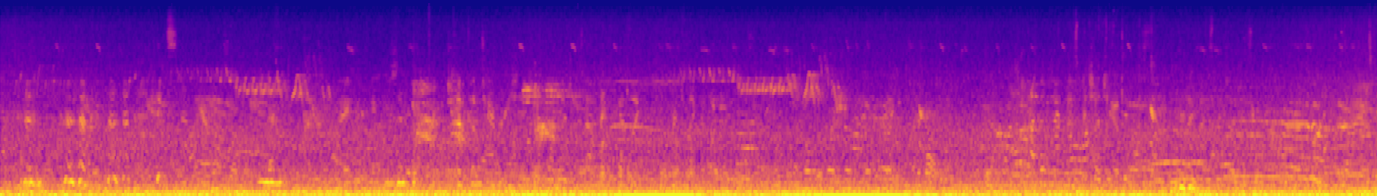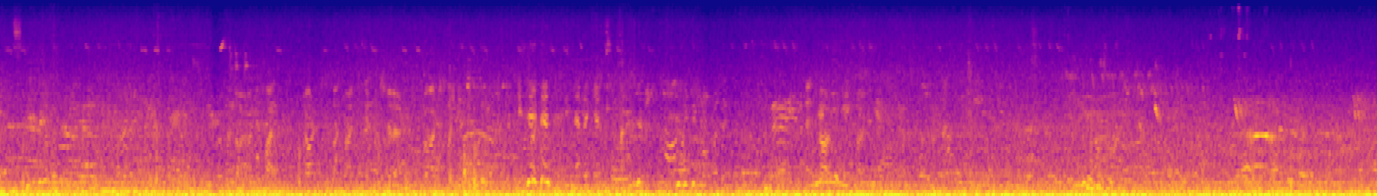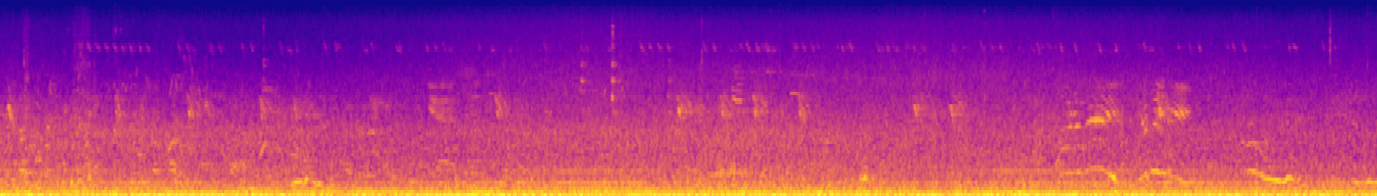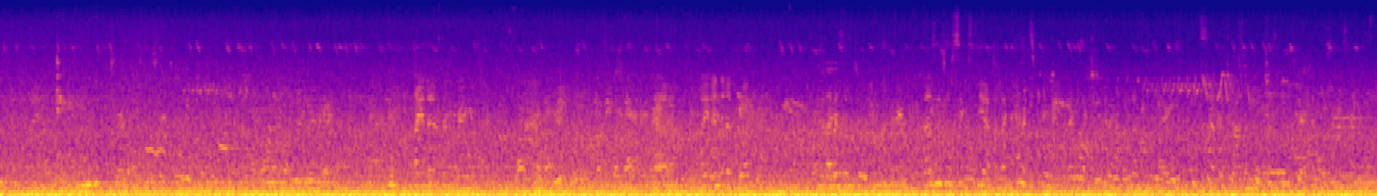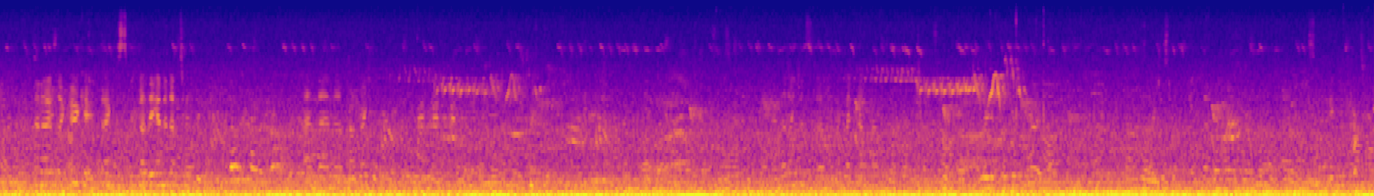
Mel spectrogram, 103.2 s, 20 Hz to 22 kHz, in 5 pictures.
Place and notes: Experimental ambient of a public park. By laying the microphones on the ground under the bench I was using sound from quite a distance seems to have been picked up. Recorded with a Sound devices Mix Pre 3 and 2 Beyer lavaliers.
